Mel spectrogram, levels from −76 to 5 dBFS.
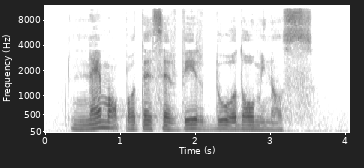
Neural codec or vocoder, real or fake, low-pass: none; real; 10.8 kHz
